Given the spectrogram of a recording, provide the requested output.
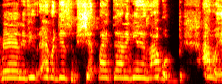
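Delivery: high-pitched acted threat; retold yelling. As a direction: imitate an angry performer warning someone off. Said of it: "I'm getting yelled at by [name]".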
